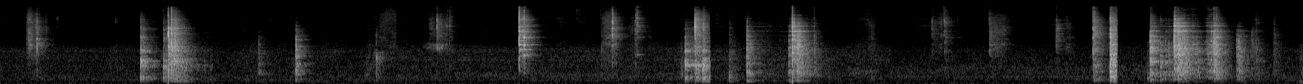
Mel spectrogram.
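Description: Steel telescoping drawer slides being pulled apart and handled: irregular sharp metallic clicks and clacks, more of them close together near the end as the pieces are laid down on the wooden bench.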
